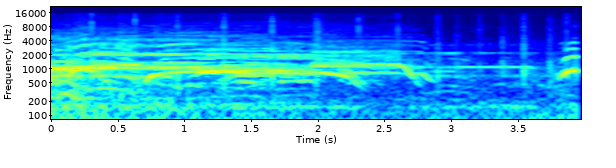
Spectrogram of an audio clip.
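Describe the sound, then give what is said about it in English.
A crowd of supporters outside a courthouse cheers and whoops continuously as a man walks out after a court decision, many overlapping high voices shouting and yelling together, loud throughout with a few sharp whistles and calls rising above the din. “They had gathered to witness this decision, and as he walked out, he was greeted with cheers from some of his fans, if you can call it that, or supporters.”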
